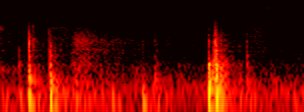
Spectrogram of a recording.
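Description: A plasticine model car handled on a tabletop: two light taps within the first half second, then a louder knock about one and a half seconds in as it is set down.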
